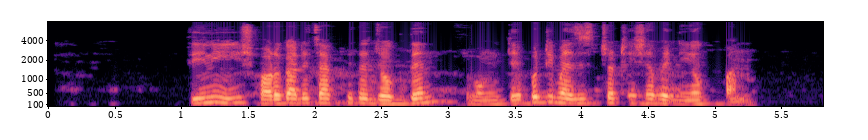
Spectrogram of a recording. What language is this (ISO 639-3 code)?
ben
